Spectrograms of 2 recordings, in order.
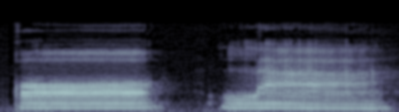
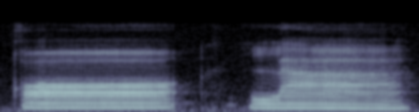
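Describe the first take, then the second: The two takes are said the same way.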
